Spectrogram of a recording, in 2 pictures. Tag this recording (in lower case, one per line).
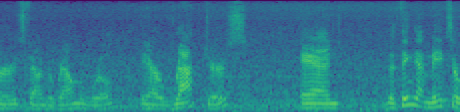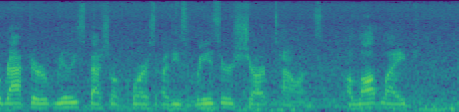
speech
